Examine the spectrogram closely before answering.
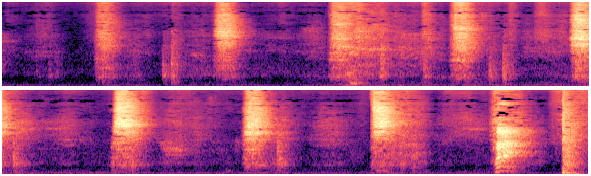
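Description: A woman exhales forcefully in short, rhythmic breaths.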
